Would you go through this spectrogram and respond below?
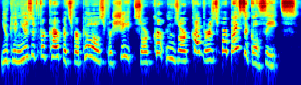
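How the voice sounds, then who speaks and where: A woman's voice: high-pitched, very animated, measured pace, pitched above the performer's own voice. A woman reading the part of a greedy, brash male tradesman in a storybook, boastful and brusque. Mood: defensive, boastful.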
